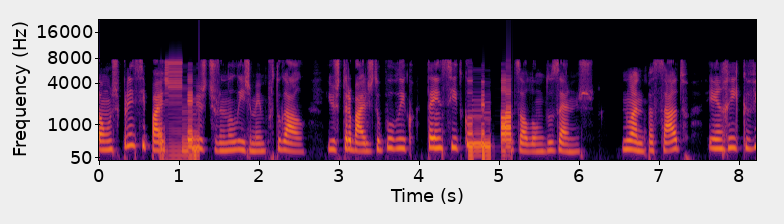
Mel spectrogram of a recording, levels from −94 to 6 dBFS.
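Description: From 0.74 to 1.24 s and again from 4.62 to 5.16 s, robotic sound from repeated short buffers imposes a rigid 93.8 Hz buzz. This is likely caused by roughly 10.7 ms chunks looping while most of the real audio is skipped. On a waveform, identical segments repeat. On a spectrogram, evenly spaced harmonic lines appear about 94 Hz apart. The mSBC headset path adds light grain, with content limited to 8 kHz.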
